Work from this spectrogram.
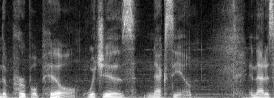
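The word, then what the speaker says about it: NXIVM: is they own the purple pill which is nexium and that is how you pronounce NX IV m in connection with Keith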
